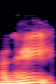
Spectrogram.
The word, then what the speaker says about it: Henne: And then I love a company called, I think it's pronounced Henne, H-E-N-N-E.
